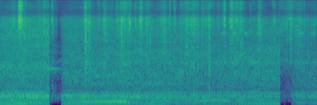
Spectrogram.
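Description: Steady low background hum with faint rustles and taps of hands handling a cardboard craft piece. The sound cuts out completely for a moment about a second in and again near the end.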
